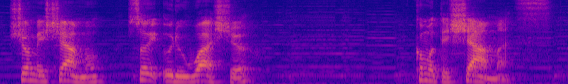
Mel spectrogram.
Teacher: they also changed the double L's and the Y's for sha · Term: sh sound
